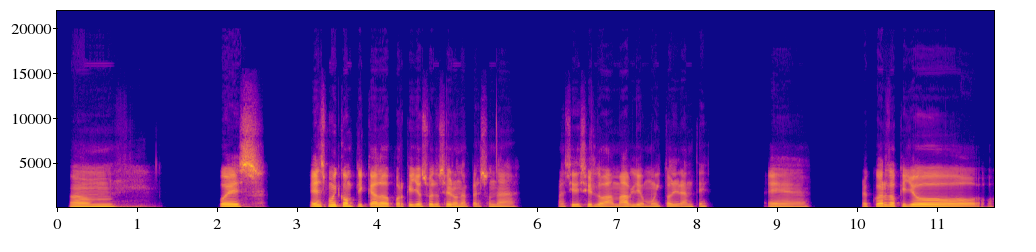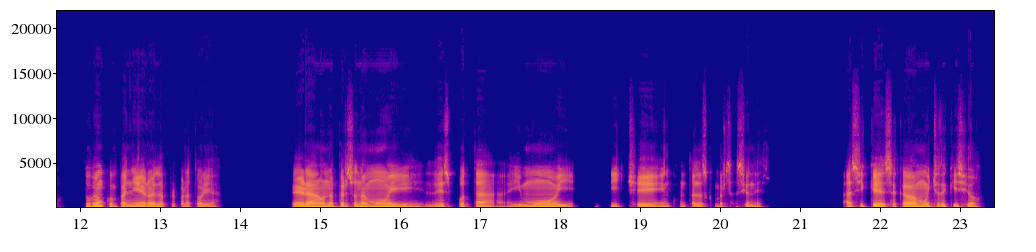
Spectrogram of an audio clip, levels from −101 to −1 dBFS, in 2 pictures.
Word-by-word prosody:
Am, 140 -1 +4 1.3
pues, 145 -2 +5 0.5
es 185 +5 +4
muy 215 - +7
complicado 140 - +4
porque 135 0 -1
yo 140 +1 +4
suelo 140 0 +1
ser 140 +1 +2
una 130 -2 +2
persona, 125 -1 -3 0.4
por 125 - -9
así 125 +2 -2
decirlo, 130 0 0
amable 130 +2 +1
o - - -2
muy 130 +2 -2
tolerante. 130 +7 -4 0.7
Eh, 125 -2 -2 0.7
recuerdo 175 +9 +1
que 145 -6 -2
yo 135 -2 +3 0.3
tuve 175 +2 -4
un 190 - +1
compañero 135 -3 -2
en 130 - -1
la 125 - -4
preparatoria, 125 +1 -11 0.9
era 140 0 +3
una 140 0 +1
persona 140 0 -1
muy 135 -3 0
déspota, 135 +4 -6
y 135 -2 -7
muy 135 -1 -1 0.2
metiche 130 -4 -5
en 125 - -8
cuanto 125 -1 -13
a - - -6
las 125 0 -7
conversaciones, 135 +2 -11 0.9
así 135 +2 -5
que 140 -2 +1
sacaba 130 +1 0
mucho 140 +1 0
de 130 0 -3
quicio, 130 -3 -5
135 Hz, 120 wpm, -23 LUFS, 125-140 Hz, 1.3 s, muy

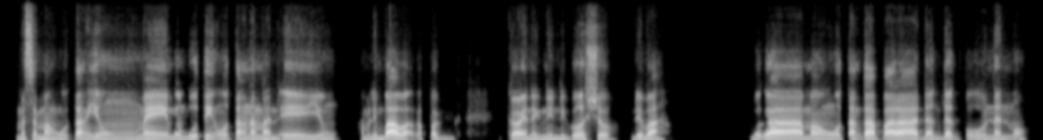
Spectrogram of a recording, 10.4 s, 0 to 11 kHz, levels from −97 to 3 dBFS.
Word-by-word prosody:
masamang 115 -1 -3
utang. 135 +7 0
Yung 140 -2 -6
may 135 -1 +4
mabuting 130 +1 -3
utang 130 +1 -2
naman, 115 -7 -2
eh, 120 0 -2
yung, 115 -1 -8 0.2
halimbawa 115 +8 +4
kapag 100 -3 -8 0.6
ikaw 125 -1 +2
ay - - -3
nagnenegosyo, 110 0 -3 0.2
'di 110 - -4
ba? 115 0 0 0.8
Baka 125 +1 +5
mangungutang 130 +1 -2
ka 145 -2 +5
para 125 -1 +5
dagdag 120 0 -3
puhunan 115 +1 -6
mo, 135 +1 -10
125 Hz, 130 wpm, -20 LUFS, 115-135 Hz, 0.8 s, Baka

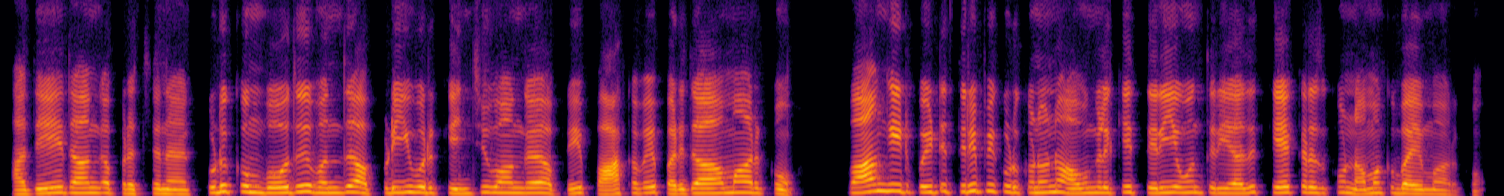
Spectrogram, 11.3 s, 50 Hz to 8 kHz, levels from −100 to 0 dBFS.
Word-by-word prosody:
அதே 185 +4 +1 0.2
தாங்க 205 0 +2
பிரச்சன. 175 0 -1 0.3
குடுக்கும்போது 225 -2 +1 0.2
வந்து 210 +2 0
அப்படி 195 +4 -4 0.2
ஒரு 205 -2 0
கெஞ்சுவாங்க. 205 +3 -1 0.2
அப்படியே 180 +4 -4 0.2
பார்க்கவே 200 +6 +2
பரிதாபமா 195 +5 +3
இருக்கும். 180 -4 -4 0.5
வாங்கிட்டு 260 +2 +5
போய்விட்டு 235 +2 -1
திருப்பி 275 +1 -1
குடுக்கனும்னு 220 0 -2
அவங்களுக்கே 210 +3 -2
தெரியவும் 220 +1 0
தெரியாது. 195 +1 0 0.2
கேட்குறதுக்கும் 220 -2 0
நமக்கு 205 +4 -3
பயமா 170 -2 0
இருக்கும். 135 +1 -21
210 Hz, 120 wpm, -22 LUFS, 185-220 Hz, 0.5 s, வாங்கிட்டு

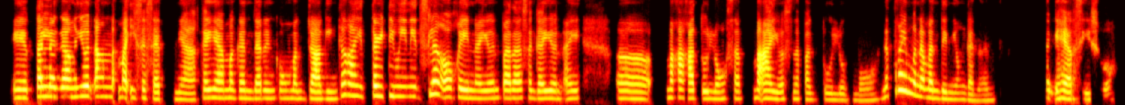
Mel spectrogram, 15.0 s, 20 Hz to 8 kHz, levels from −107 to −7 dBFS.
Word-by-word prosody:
eh 235 0 -1
talagang 260 -1 +5
yun 280 +1 +5
ang 270 -1 +2
na - - -1
maise-set 230 -5 -1
niya. 185 -2 -4
Kaya 230 -1 +1
maganda 220 -2 -2
rin 220 0 -6
kung 220 -1 -9
mag 215 -1 -5
jogging 205 -1 +3
ka, 320 - +2
kahit 295 -3 +1
30 285 0 +4
minutes 275 +2 -6
lang 345 0 +6
okey 235 -2 +1
na 220 -1 -4
yun. 220 +1 -5
Para 225 0 +2
sa 230 0 -7
gayon 215 0 -2
ay, 215 +1 -6 0.5
ah, 205 -2 -1 0.2
makakatulong 220 -3 0
sa 210 +1 -6 0.2
maayos 215 -3 +2
na 200 - -8
pagtulog 180 -2 -12
mo. 165 +1 -15
Na-try 430 - +3
mo 330 -6 0
naman 235 -4 +2
din 200 -2 -6
yung 190 -1 -14
ganun, 160 +1 -11 0.7
nag-ehersisyo? 200 -6 -3
220 Hz, 155 wpm, -24 LUFS, 200-245 Hz, 0.7 s, lang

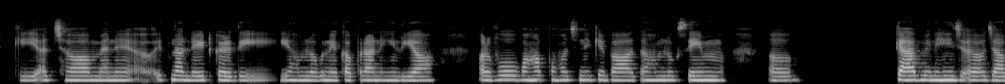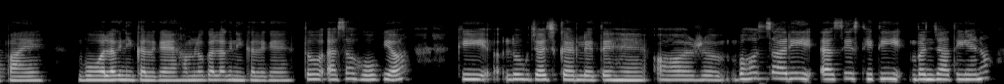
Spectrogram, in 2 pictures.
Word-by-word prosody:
कि 190 -1 -4
अच्छा, 195 -1 +1
मैंने 195 0 +2
अ, - - -8
इतना 210 0 0
लेट 195 0 +1
कर 190 -1 +4
दी 190 +1 -2 0.3
कि - - -3
हम 195 0 +1
लोगों 195 0 -1
ने 190 -1 +2
कपड़ा 195 +1 +1
नहीं 190 0 -1
लिया 185 0 0 0.5
,और - - +4
वो 200 +2 -1
वहाँ 200 0 +2
पहुँचने 200 0 -1
के 205 +1 -2
बाद 190 0 +1
हम 195 0 +1
लोग 195 0 -1
सेम 195 -1 +3
अ, - - -8 1.7
कैब 200 -2 +6
में 205 - +2
नहीं 200 0 +6
ज 195 - -1 0.3
जा 190 -1 +3
पाए, 190 0 -1 0.4
वो 200 0 +1
अलग 200 +1 +5
निकल 200 -1 +1
गए, 195 0 +1
हम 195 +1 -1
लोग 200 +1 -2
अलग 205 0 0
निकल 195 -1 -1
गए। 190 0 -4
तो 235 0 0
ऐसा 225 +3 -2
हो 220 0 +1
गया 220 0 +2 0.6
कि 235 -2 +2
अ, - - -9
लोग 235 0 0
जज 220 -1 +2
कर 210 -1 +2
लेते 205 0 0
हैं, 200 0 +2
और 205 -1 -2
बहुत 260 +2 -2
सारी 265 -1 +1 0.2
ऐसी 235 +3 0
स्थिति 250 0 0 0.2
बन 235 -1 +4
जाती 230 0 0
है 230 0 +1
ना 280 +5 -2
200 Hz, 180 wpm, -23 LUFS, 195-220 Hz, 1.7 s, कैब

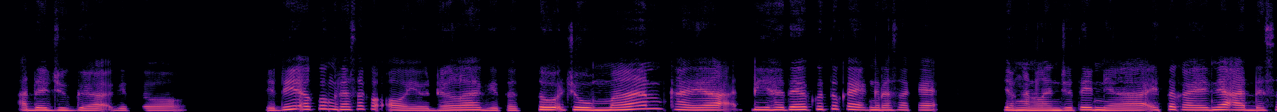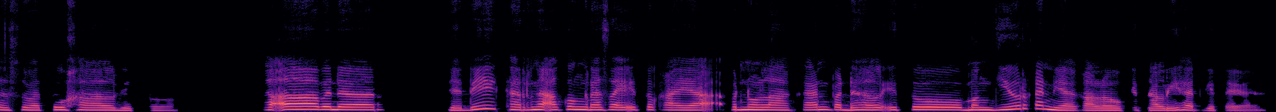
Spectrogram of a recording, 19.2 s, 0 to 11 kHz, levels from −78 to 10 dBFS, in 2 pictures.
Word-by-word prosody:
ada 210 +1 0
juga 195 -1 -2
gitu, 180 0 -8 0.6
jadi 200 +6 -3 0.2
aku 285 - -16
ngerasa 270 +1 -2
kok 300 - -6
oh 220 -2 -1
ya 185 -1 -4
udahlah 215 +5 0
gitu 195 -1 -4 0.2
tuh 245 -1 +6
cuman 240 +9 +3
kayak 225 -3 0
di 240 -1 +1
hati 240 +2 +2
aku 290 - -3
tuh 320 - -1
kayak 255 -5 -1
ngerasa 225 0 -1
kayak, 220 0 -3 0.5
jangan 210 -1 +3
lanjutin 210 +3 +2
ya 205 +1 0
itu 225 +4 -2
kayaknya 230 +1 +2
ada 210 -2 -1
sesuatu 220 +2 -3
hal 220 -2 0
gitu, 190 -1 -11 0.9
heeh, 275 +1 +6
bener 255 -2 +3 0.6
jadi 210 +5 -2 0.2
karena 255 0 +1
aku 250 - -6
ngerasa 245 0 +1
itu 250 +1 -5
kayak 220 -1 -2
penolakan 240 0 +1
padahal 230 0 +1
itu 240 +2 -3 0.4
menggiurkan 265 +9 +2
ya 205 -2 +1
kalau 200 0 +1
kita 200 -2 -6
lihat 205 0 -1
gitu 175 - -10
ya. 90 0 -11
225 Hz, 150 wpm, -22 LUFS, 210-245 Hz, 0.9 s, tuh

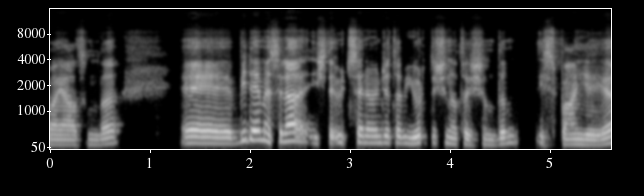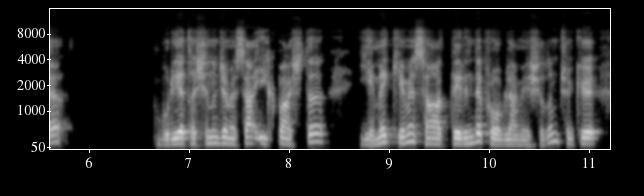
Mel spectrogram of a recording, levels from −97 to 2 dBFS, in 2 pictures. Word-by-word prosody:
hayatımda. 130 +3 -4 0.7
Eee, 165 -2 +5
bir 235 - -1
de, 245 -1 +7
mesela, 220 0 +4
işte, 155 - -1
3 185 - -5
sene 180 -1 +1
önce, 175 0 -2
tabii, 165 -1 -4
yurt 170 +2 0
dışına 165 -3 -2
taşındım, 150 +7 -4 0.2
İspanya'ya. 135 +5 -1 1.0
Buraya 135 +4 +4
taşınınca, 165 +2 -1
mesela, 165 +4 0
ilk 310 - -3
başta 195 +7 0 0.4
yemek 160 +8 -1
yeme 200 +6 +1
saatlerinde 150 +3 +2
problem 130 - -2
yaşadım 180 - -4
çünkü 155 +1 +1
155 Hz, 135 wpm, -24 LUFS, 135-175 Hz, 1.0 s, de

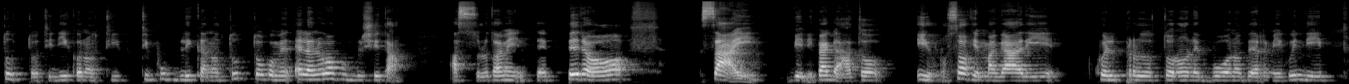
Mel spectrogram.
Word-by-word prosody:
tutto, 245 -7 -5
ti 170 - -13
dicono 190 -2 -4
ti 195 +1 -16
ti 220 -1 -10
pubblicano 205 -6 -6
tutto 260 0 -4
come 205 -3 -2
è 235 - +2
la 225 -1 +5
nuova 260 +3 +3
pubblicità, 220 - -5 0.4
assolutamente. 190 0 -2
Però, 230 -1 +6 0.7
sai, - - +5 0.2
vieni 390 -1 -4
pagato, 190 -2 0 0.2
io 210 -2 -2
lo - - -14
so 260 -2 +3
che, 250 - 0
magari, 180 - +1 0.3
quel 205 -1 0
prodotto 195 -1 -1
non 190 0 -2
è 185 - -2
buono 185 0 -2
per 180 0 -2
me. 175 0 -6
Quindi, 195 -3 -5
195 Hz, 135 wpm, -20 LUFS, 185-220 Hz, 0.7 s, Però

